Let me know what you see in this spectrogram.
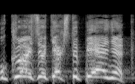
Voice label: order cover steps, ru; localized english

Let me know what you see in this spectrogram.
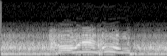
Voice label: eng enemy detected mood med, speech eng

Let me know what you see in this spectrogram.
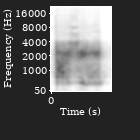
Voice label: bomb failure, mood low, speech; War Thunder

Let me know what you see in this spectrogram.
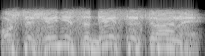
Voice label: voice message shot right, crew tanks serbian

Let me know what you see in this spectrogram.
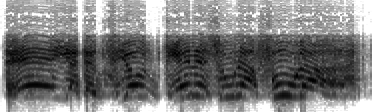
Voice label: tank damaged, mood high, speech; War Thunder

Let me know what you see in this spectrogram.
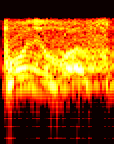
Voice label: dialogs russian; War Thunder

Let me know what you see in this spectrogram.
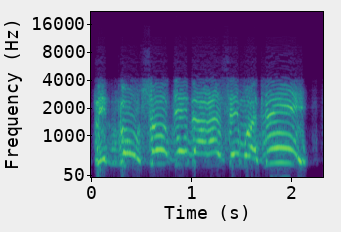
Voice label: aircraft damaged mood high, speech fr

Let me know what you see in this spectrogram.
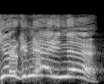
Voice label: order action grenade, US; localized english; battlechatter

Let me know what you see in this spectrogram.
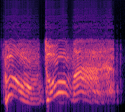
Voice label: trick, mood low, speech; War Thunder

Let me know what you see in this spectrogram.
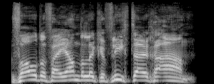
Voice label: Speech Quick Commands Enemy Planes, Languages NL; World Of Warships

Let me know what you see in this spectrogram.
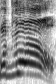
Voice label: location basement generic, battlechatter ru; localized english

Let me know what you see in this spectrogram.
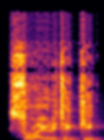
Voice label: voice message air alert, crew ships japanese

